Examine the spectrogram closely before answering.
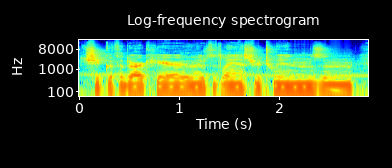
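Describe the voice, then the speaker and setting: A man's voice: on the low side, completely flat delivery, normal speed. A man giving casual, joking and sometimes profane commentary as a game streamer. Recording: roomy echo with faint background noise.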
